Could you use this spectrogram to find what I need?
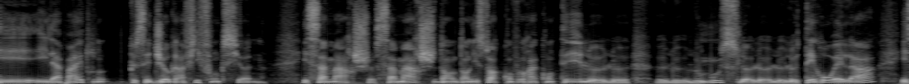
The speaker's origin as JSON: {"language": "French", "country": "Switzerland", "said": "moi je suis un Rital, hein. je suis un Suisse issu d'immigration, donc c'est quelque chose d'un petit peu particulier."}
